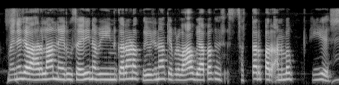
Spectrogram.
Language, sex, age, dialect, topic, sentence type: Hindi, female, 25-30, Awadhi Bundeli, banking, statement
